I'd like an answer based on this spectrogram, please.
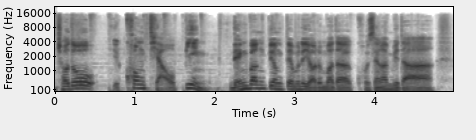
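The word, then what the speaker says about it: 空调病: 콩티 삥 이건 거죠 한번 더 콩티 삥 콩 티아오 삥 자 그러면 냉방병 걸렸어요 어떻게 합니까네 냉방병 걸렸어요 얻다 뜻에 얻을 자를 중국식으로 발음하면 더어 어 드어 어라고 하거든요 그리고 그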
